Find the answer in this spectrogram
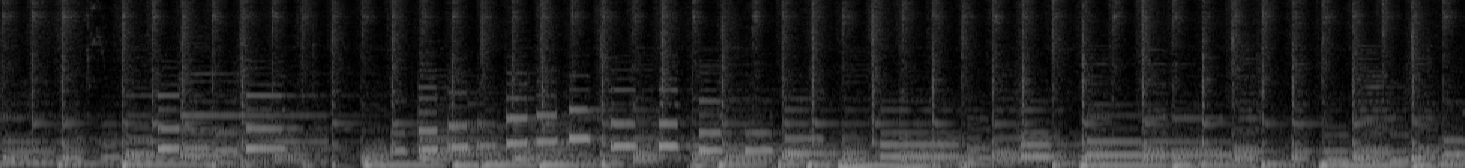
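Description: Plucked acoustic guitar music plays throughout in a gentle, steady strum, with no animal voices.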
